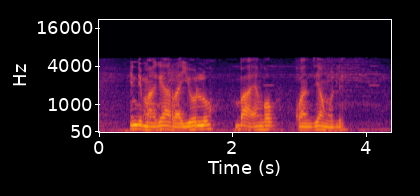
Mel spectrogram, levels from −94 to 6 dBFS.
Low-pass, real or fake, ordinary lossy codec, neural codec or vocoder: 5.4 kHz; real; none; none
